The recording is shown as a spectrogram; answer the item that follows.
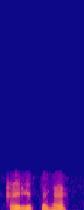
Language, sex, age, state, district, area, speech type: Urdu, male, 18-30, Bihar, Purnia, rural, conversation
